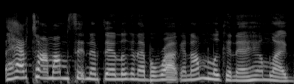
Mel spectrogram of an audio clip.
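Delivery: ordinary talk, nothing marked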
